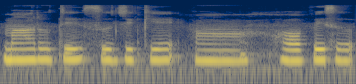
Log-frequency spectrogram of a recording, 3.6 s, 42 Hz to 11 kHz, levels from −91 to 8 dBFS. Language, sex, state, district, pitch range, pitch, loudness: Telugu, female, Andhra Pradesh, Srikakulam, 200-215 Hz, 210 Hz, -14 LUFS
